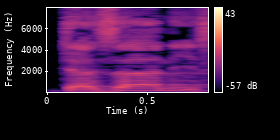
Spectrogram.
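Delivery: normal talking voice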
